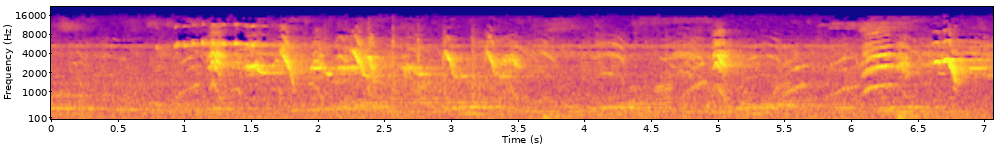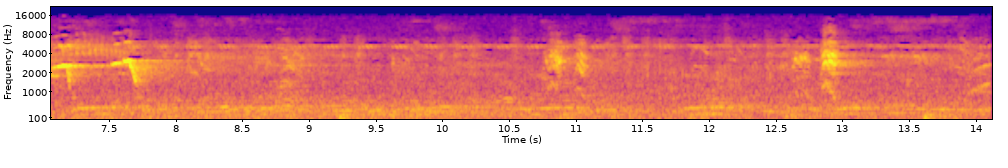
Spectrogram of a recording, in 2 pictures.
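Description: Birds chirping and calling: quick clusters of short, high chirps and slurred calls in the first few seconds and again about six to eight seconds in, then a few scattered single calls.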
